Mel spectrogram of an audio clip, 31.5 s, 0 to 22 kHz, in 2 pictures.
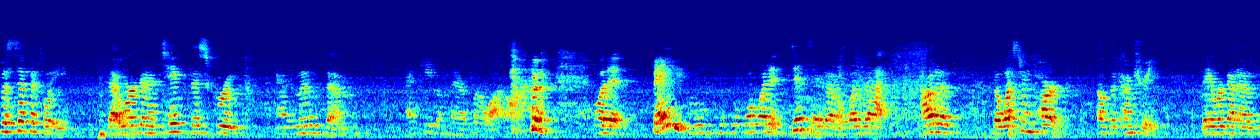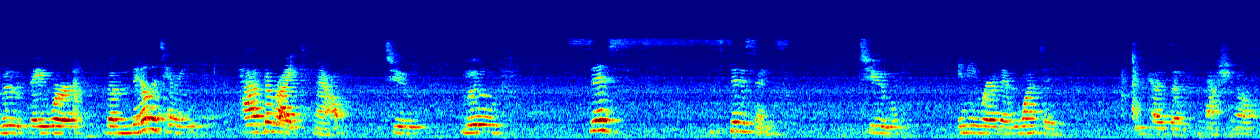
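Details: Female college student who stutters, in speech-language therapy with a fluency technique she sometimes struggles to use, giving a practice presentation to 10-15 people at her clinic, trying not to avoid or substitute words; she stutters more before unfamiliar people or large audiences; stuttering.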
